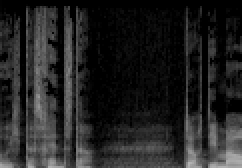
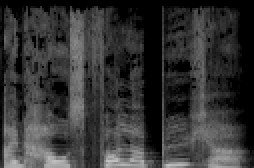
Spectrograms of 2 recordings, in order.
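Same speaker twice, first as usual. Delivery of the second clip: high, delighted mouse voice; beaming mouse; 13 semitones higher, 3 dB louder than usual. A narrator's reading. Mouse showing friends its find, high delight. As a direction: squeak with joy and wonder. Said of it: "strahlte die Maus".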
